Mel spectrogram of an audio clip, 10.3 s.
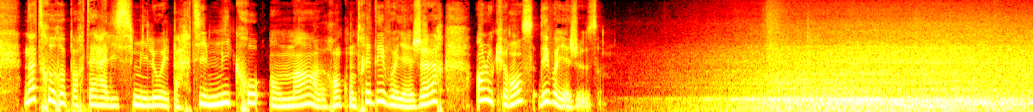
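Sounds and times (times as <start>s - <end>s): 
speech: 0.2s - 6.2s
underground commuter rail platform ambience on the Paris RER B line: 6.2s - 10.3s.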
